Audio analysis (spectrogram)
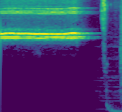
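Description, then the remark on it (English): A single loud, shrill whistle blast, blown as a sound cue, holds steady for about a second, then cuts off into a brief rustling thump at the end. “Do we have any blow the whistles?”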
